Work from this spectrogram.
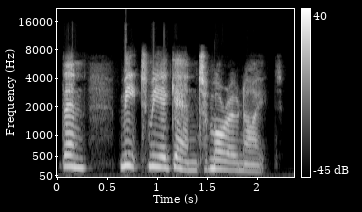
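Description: A woman narrator voicing a lovelorn gentleman captain, earnest and romantic, in a storybook. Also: medium pitch, animated, normal speed, dry recording, muffled recording, close to an everyday voice. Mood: pleading. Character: ardent, pleading gentleman captain in love.

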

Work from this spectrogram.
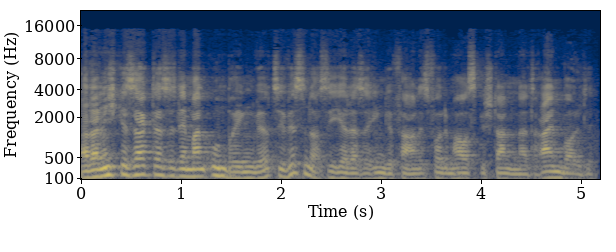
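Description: An actor playing a methodical police detective, asking persistent, measured questions in a crime radio play. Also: male voice, fairly low pitch, fairly bright tone, lightly acted. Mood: measured, probing. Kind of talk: German crime radio drama acting. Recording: faint background noise.

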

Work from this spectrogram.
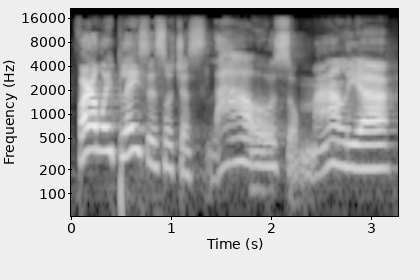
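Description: A woman's voice: on the high side, sing-song, slow, gravelly, sharp tone. A woman from Guatemala with a Guatemalan Spanish accent, telling a personal story on stage as a guest. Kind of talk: personal story told to a live audience. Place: live stage show.

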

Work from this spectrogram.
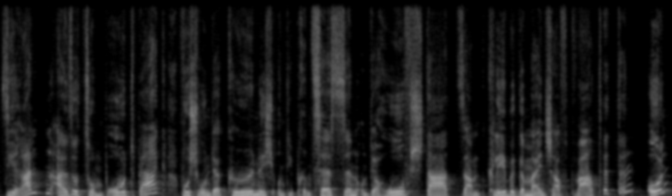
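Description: A woman tells a fairy tale for children as its storyteller. Her pitch is middling and her delivery very unhurried. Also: lively intonation.

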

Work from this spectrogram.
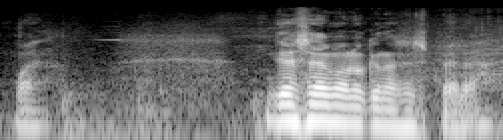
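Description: A man's voice: mid-range voice, steady tone, a little fast, vocal fry. A young man with a Spanish accent commenting on a horror game as he plays, swearing casually and dropping to a whisper while sneaking. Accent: Spain. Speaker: let's play host. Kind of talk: gameplay commentary. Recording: game ambience noise behind.

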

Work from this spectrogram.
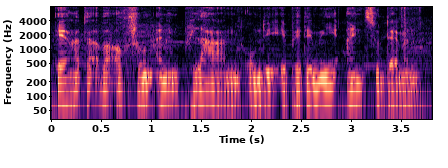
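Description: A man's voice: low-pitched, sing-song, moderate pace, gravelly, over music. A man narrating an adventure story in a scripted storytelling style.

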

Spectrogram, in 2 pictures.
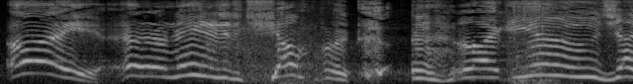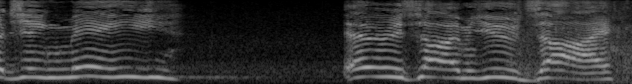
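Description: A woman's voice: high voice, a bit bright, a little hiss or hum, full character voice. A woman voicing a drunken, rowdy, goofy female junkyard robot for a video game, with slurred, cheeky, playful delivery. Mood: tipsy taunting. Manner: tipsy, playful, jokey. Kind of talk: video game character voice pack.

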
